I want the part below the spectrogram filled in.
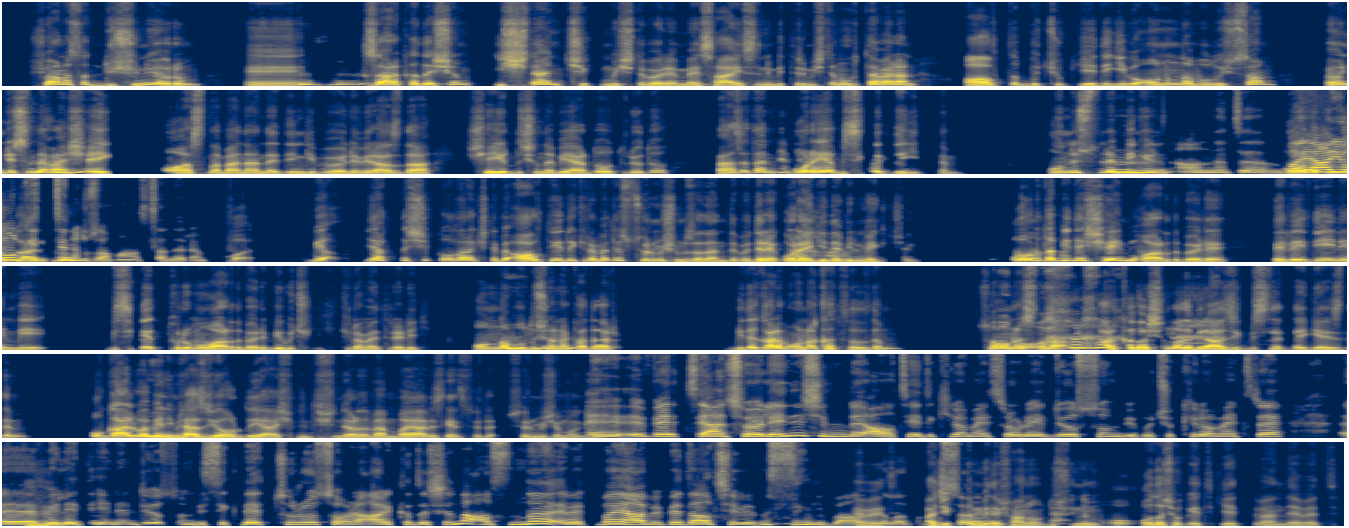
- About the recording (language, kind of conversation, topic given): Turkish, podcast, Kaybolduğun bir yolu ya da rotayı anlatır mısın?
- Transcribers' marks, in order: tapping; unintelligible speech; chuckle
